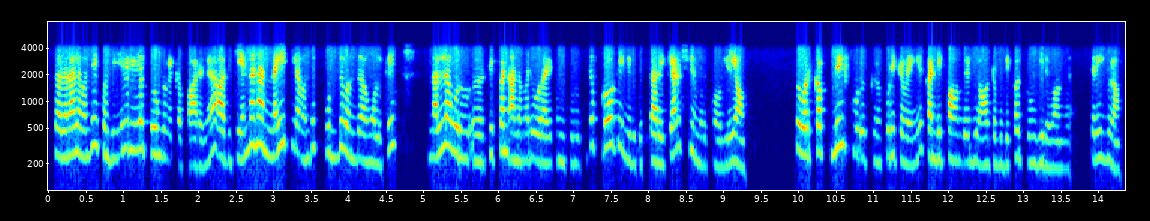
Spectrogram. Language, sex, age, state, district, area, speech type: Tamil, female, 18-30, Tamil Nadu, Chennai, urban, conversation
